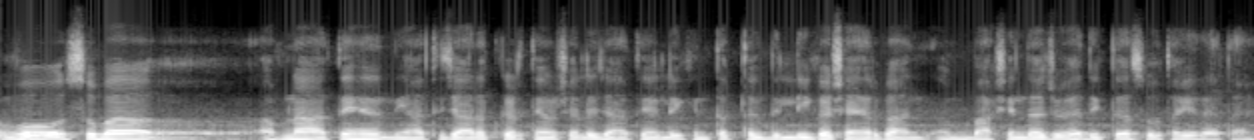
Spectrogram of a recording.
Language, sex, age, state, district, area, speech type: Urdu, male, 18-30, Delhi, North East Delhi, urban, spontaneous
